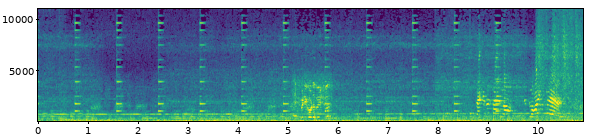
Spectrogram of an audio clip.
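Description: Film soundtrack of a fighter jet cockpit: a steady low engine rumble under a sustained drone, with a short warning beep repeating a little more than once a second, the cockpit's alarm that a missile has been fired at the jet.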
